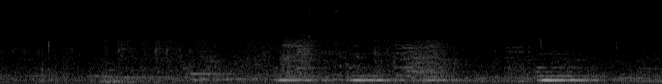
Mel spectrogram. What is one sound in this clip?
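A guitar plays soft plucked notes.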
